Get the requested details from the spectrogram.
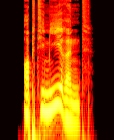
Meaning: present participle of optimieren
- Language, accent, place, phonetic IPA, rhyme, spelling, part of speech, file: German, Germany, Berlin, [ɔptiˈmiːʁənt], -iːʁənt, optimierend, verb, De-optimierend.ogg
